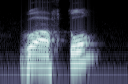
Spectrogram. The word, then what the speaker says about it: ваавто: «Ваавто» – ударение на это последний слог.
